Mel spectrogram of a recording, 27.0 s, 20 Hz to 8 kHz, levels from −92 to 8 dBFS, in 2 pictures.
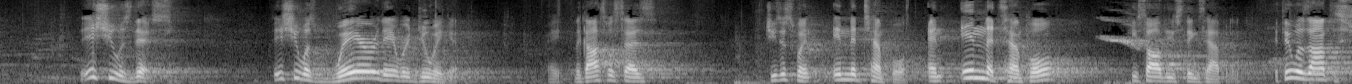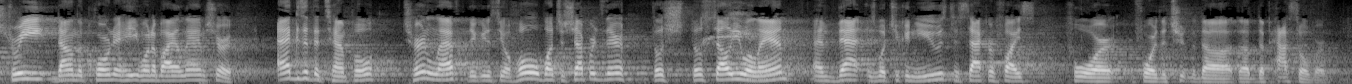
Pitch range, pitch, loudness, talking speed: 150-205 Hz, 175 Hz, -17 LUFS, 190 wpm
